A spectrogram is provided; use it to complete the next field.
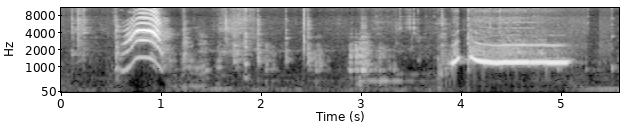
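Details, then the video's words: Pet green parrot at play with its owner, mimicking sounds: a loud harsh arched squawk, quieter chatter and clicks, then a long flat whistle that dips sharply at the onset, with faint handling noise. "Beautiful Green Parrot Playing & Making Stunning Sounds"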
